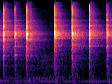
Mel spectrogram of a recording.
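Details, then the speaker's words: Garage door torsion spring tapped with a winding bar to check for binding: seven crisp, bright metallic pings ringing cleanly with no dull thud; spring free, not bound up, healthy. "But if it just sounds like a thud, like it's super tough, like it doesn't have no spring to it, like right now it's moving, you can't really see it. See how it's moving? It's moving. That thing's fine."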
